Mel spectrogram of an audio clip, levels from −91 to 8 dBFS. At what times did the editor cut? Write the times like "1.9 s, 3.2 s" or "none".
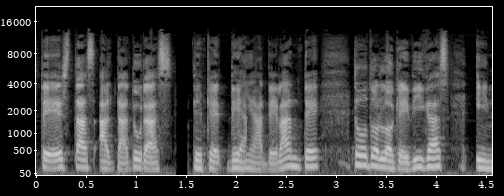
1.7 s, 2.1 s, 3.1 s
